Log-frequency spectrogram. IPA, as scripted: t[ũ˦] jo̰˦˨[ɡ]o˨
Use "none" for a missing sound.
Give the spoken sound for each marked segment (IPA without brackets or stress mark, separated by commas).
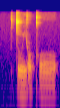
ũ˨, kʰ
